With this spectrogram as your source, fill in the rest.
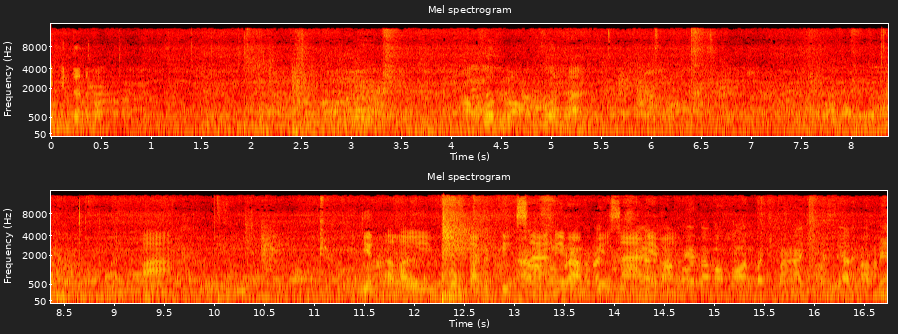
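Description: A large crowd chatters and shouts throughout a big echoing hall.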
